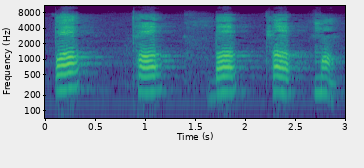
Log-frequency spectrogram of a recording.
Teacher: दोनों होंठ मिलाकर बोले जा सकते हैं। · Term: ओष्ठांग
